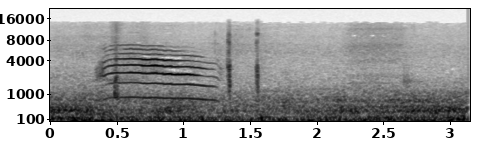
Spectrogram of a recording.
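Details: Feral cat in a park with a thick winter coat: a clear, slightly falling meow lasting under a second, followed by a few soft clicks and quiet outdoor background.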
